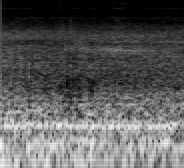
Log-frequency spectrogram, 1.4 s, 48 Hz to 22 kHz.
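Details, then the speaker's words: Rheem blower after installing an aquastat so the fan starts once the pipe passes 120 degrees: smooth low rumble of the fan spinning steadily with no rattles or squeals; running normally. "The unit itself is running. You hear that little hum of the fan?"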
